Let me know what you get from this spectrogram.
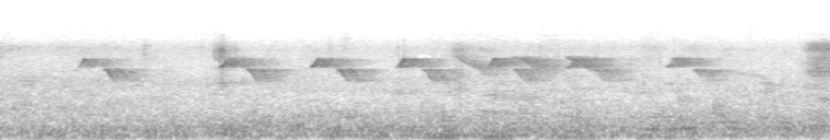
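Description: A bird chirping over and over, about two calls a second, each call a high note stepping down to a slightly lower one, over faint background noise.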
